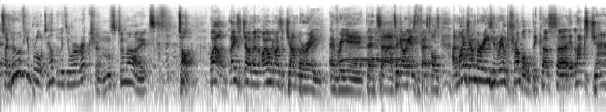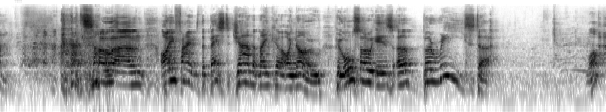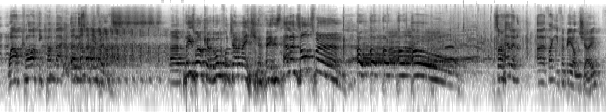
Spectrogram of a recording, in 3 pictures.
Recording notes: At Green Man festival for a fun episode recorded in a massive comedy tent at 1am on a Sunday morning!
